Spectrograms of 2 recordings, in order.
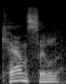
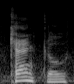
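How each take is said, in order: First: The second c is said as an S. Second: The second c is said as a K.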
